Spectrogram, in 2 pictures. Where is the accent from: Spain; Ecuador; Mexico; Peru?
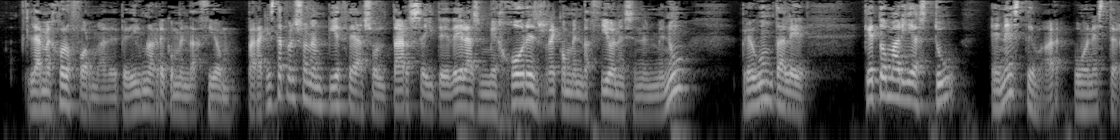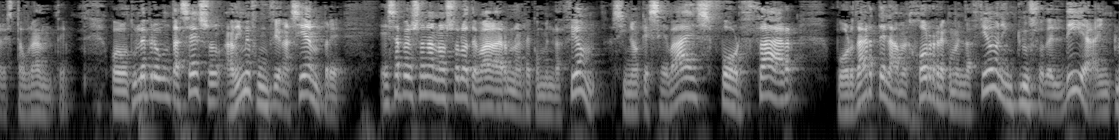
Spain; Málaga, Andalusia; te vienes aquí a Málaga, de donde yo soy, Málaga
